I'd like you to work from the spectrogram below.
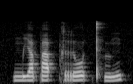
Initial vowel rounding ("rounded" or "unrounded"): unrounded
